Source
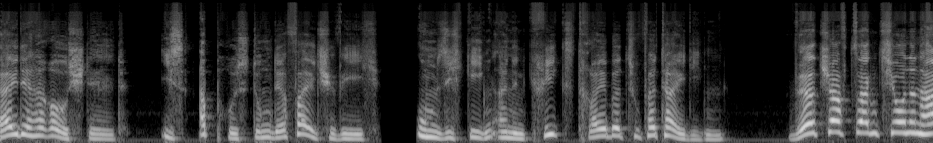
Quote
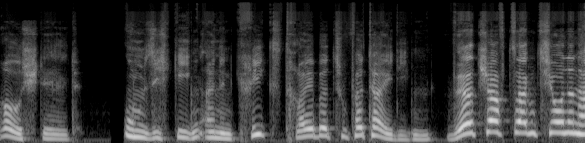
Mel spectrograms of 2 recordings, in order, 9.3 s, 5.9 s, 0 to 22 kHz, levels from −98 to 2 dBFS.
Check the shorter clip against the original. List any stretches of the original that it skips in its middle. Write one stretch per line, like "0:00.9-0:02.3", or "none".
0:01.6-0:04.0
0:07.3-0:07.8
